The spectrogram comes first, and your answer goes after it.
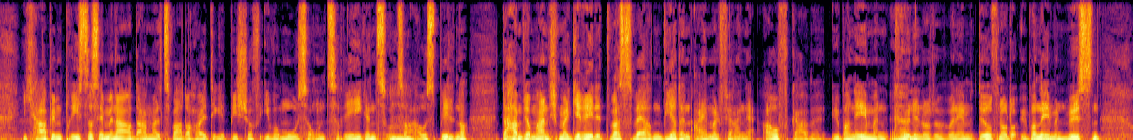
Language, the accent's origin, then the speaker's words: German; St. Martin in Passeier, Trentino-Alto Adige, Italy; Ich werde am Nachmittag nach St. Martin in Passaier in meine Heimat fahren.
